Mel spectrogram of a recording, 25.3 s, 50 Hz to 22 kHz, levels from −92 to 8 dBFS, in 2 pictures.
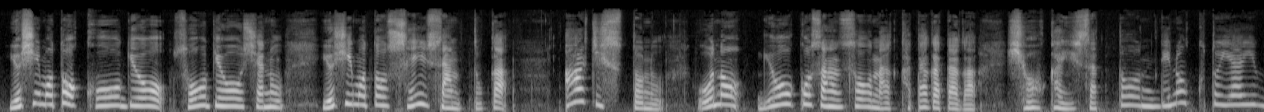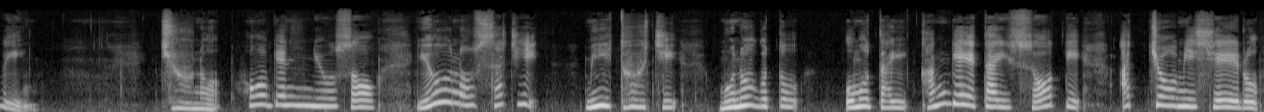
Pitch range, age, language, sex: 235-320 Hz, 50-69, Japanese, female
